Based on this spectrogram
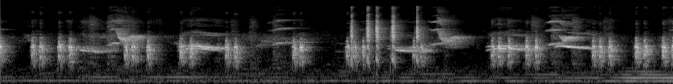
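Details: White-rumped shama song in the trotol style, used as a lure to provoke other birds into singing: dense bursts of rapid, harsh chattering mixed with sharp whistled notes, in phrases of about a second separated by brief pauses, over a faint low hum.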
